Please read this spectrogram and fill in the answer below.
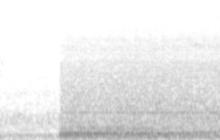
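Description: Steady outdoor street background noise with a low hum, coming in about half a second in after a brief quieter moment.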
